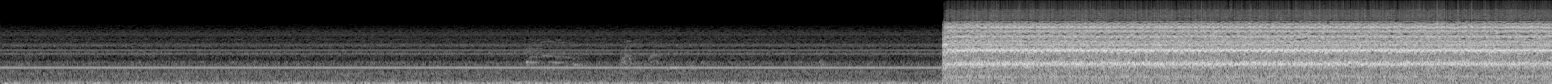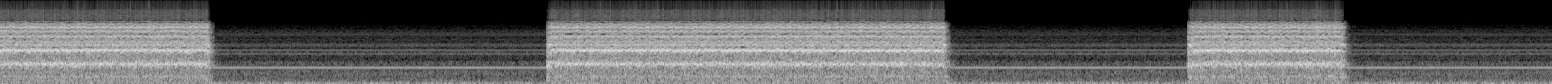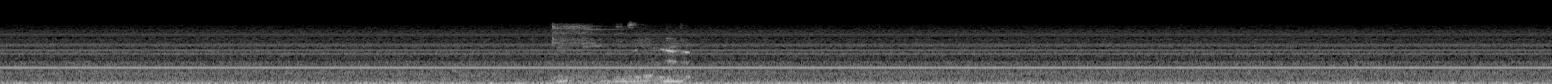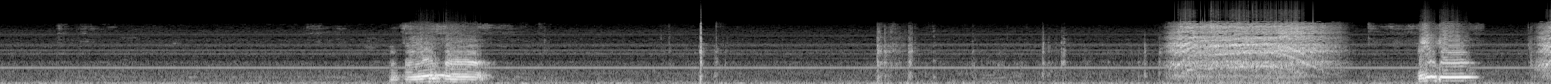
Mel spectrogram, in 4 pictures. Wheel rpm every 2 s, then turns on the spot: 0, 0, 0, 0, 70, 260, 260, 250, 200, 0, 120, 250, 140, 60, 120, 0, 0, 0, 0, 0, 0, 0, 0, 0, 0, 0, 0, 0, 0, 110, 10.
none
